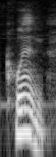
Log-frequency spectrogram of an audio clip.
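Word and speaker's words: Qwen: very good uh alibaba's Quinn quen model uh qween is how you spell it there so it's another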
